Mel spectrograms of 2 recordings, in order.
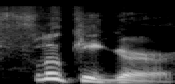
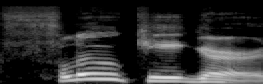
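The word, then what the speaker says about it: Flückiger: calling that but anyway the last name is pronounced flukey gur flew keyger it's weird it's swiss and i love it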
